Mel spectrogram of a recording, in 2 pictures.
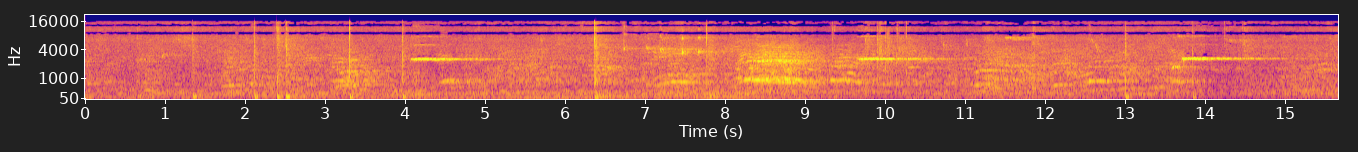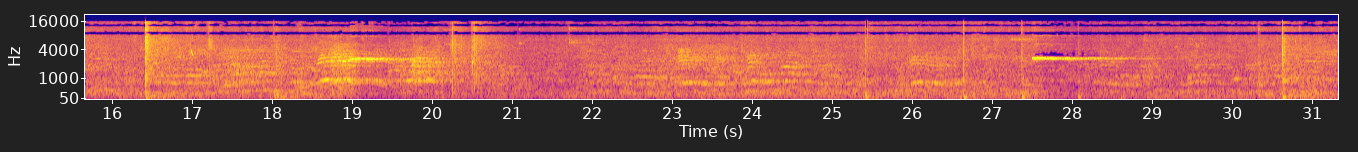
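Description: Volleyball being struck in an indoor gym: sharp slaps of serves and passes, with shouting voices of players and spectators. Four short whistle blasts, the referee's signal to serve.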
